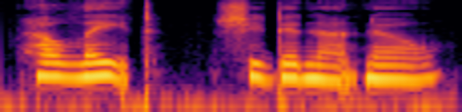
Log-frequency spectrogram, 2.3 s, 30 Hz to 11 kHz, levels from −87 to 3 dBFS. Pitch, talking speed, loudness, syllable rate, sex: 185 Hz, 155 wpm, -16 LUFS, 3.6 syllables/s, female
